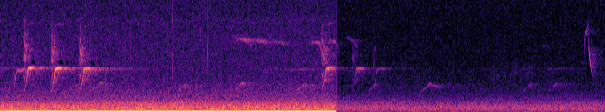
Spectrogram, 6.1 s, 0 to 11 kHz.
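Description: Small birds chirping in short, repeated calls over a steady hiss and rumble of distant traffic. About three and a half seconds in, the background noise drops away almost completely and only faint chirps remain, as the recording switches to a DJI Mic 2 with noise reduction on.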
